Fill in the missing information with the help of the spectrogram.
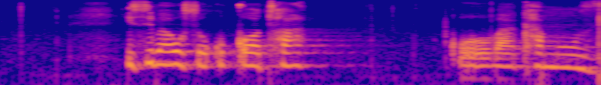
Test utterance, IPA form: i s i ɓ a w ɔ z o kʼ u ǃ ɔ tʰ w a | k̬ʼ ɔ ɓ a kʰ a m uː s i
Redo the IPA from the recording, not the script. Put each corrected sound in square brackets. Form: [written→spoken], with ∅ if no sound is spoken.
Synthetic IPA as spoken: i s i ɓ a w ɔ [z→s] o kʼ u ǃ ɔ tʰ w a | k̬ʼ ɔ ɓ a kʰ a m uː [s→z] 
